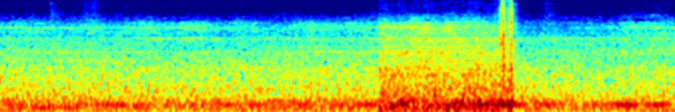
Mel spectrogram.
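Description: Steady hum of a motor vehicle running, growing a little louder for about a second near the end, with a short click as it peaks.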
